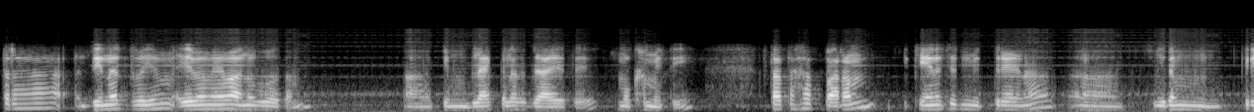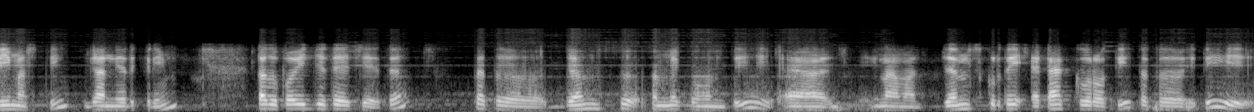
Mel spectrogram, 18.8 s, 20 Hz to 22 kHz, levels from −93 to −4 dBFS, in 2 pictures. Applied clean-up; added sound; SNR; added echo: neural separator model SepFormer DNS4.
